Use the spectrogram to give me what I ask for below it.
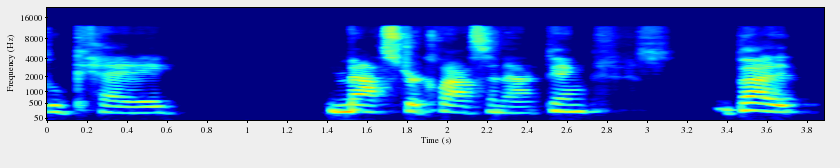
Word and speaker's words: Bucket: family so she they're their last name is bucket but she pronounces it bouquet master class in acting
